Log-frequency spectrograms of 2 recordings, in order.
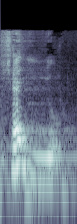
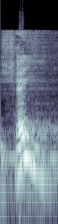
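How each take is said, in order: First: The final sound ends with a faint, brief vowel. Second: The final sound ends with no vowel at all. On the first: "وهو الروم" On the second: "وهو الإسكان"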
